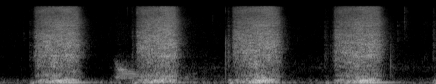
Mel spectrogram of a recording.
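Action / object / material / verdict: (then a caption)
scrape / synthetic loop-pile carpet brushed with a stiff brush / synthetic fibre / none. A gloved hand scrubs a flat blue synthetic loop-pile carpet runner lying on a wooden floor with a small yellow-handled stiff-bristle brush, likely wire. Four rapid, evenly spaced brushing strokes make a harsh, bright scratching hiss over a low rumbling rub, with short quiet gaps between them.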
